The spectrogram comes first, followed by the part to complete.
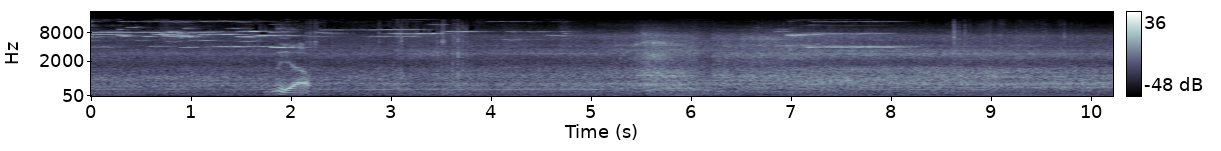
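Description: Street traffic under an elevated rail line, with vehicle engines running steadily, heard from a moving e-bike. A brief hiss swells about six seconds in.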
